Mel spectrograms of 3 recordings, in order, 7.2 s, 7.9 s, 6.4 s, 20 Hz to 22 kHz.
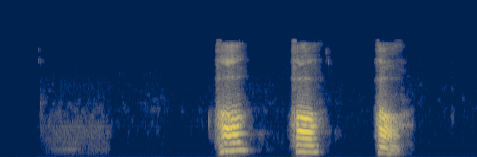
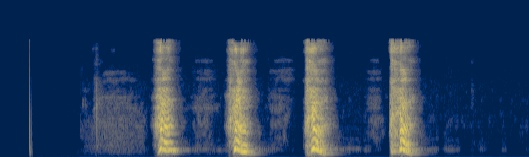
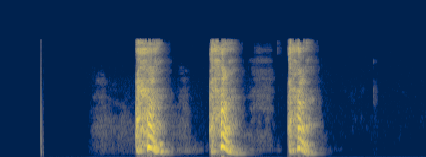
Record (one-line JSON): {"exhalation_length": "7.2 s", "exhalation_amplitude": 12605, "exhalation_signal_mean_std_ratio": 0.28, "cough_length": "7.9 s", "cough_amplitude": 19488, "cough_signal_mean_std_ratio": 0.29, "three_cough_length": "6.4 s", "three_cough_amplitude": 23645, "three_cough_signal_mean_std_ratio": 0.3, "survey_phase": "alpha (2021-03-01 to 2021-08-12)", "age": "65+", "gender": "Male", "wearing_mask": "No", "symptom_none": true, "smoker_status": "Never smoked", "respiratory_condition_asthma": false, "respiratory_condition_other": false, "recruitment_source": "REACT", "submission_delay": "2 days", "covid_test_result": "Negative", "covid_test_method": "RT-qPCR"}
